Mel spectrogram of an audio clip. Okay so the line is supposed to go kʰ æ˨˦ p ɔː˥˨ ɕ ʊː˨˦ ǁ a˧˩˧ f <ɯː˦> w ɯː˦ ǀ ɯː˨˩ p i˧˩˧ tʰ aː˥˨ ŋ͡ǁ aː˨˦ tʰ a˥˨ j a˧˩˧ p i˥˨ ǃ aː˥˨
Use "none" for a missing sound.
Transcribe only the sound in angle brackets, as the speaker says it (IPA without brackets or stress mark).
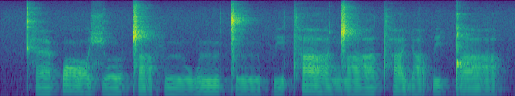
ɯː˨˩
